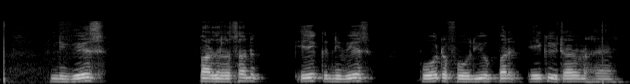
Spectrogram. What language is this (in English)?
Hindi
